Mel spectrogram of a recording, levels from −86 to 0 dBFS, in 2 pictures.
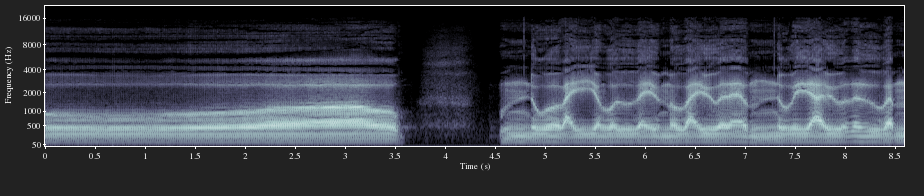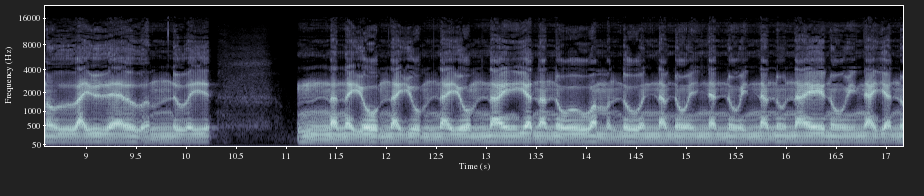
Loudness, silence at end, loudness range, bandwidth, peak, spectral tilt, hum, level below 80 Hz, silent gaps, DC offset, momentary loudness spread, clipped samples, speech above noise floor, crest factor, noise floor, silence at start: -20 LUFS; 0 s; 3 LU; 16 kHz; -2 dBFS; -5 dB/octave; none; -66 dBFS; none; under 0.1%; 8 LU; under 0.1%; 33 dB; 18 dB; -53 dBFS; 0 s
